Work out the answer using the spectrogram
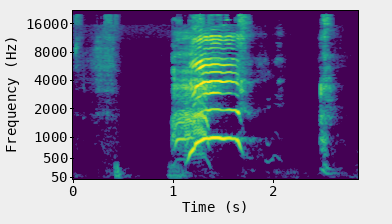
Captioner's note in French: Cris de joie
